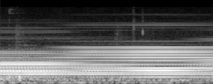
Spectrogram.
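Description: Soft instrumental background music holding steady, sustained notes.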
